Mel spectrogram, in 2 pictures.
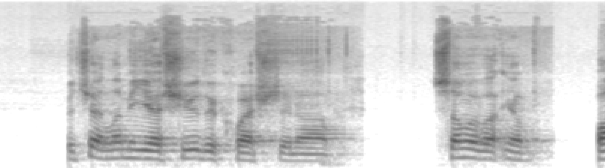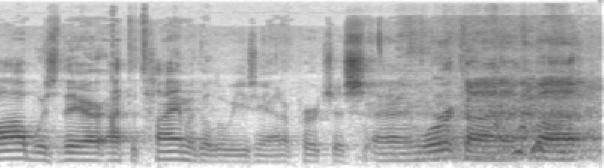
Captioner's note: laughter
